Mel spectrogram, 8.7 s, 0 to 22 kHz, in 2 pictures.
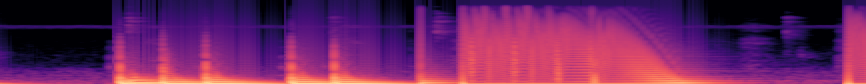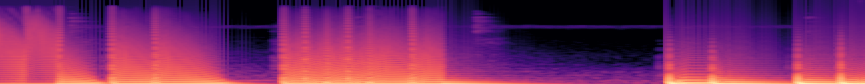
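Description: A distorted 808 bass line played on its own: a run of deep notes with a gritty, buzzing upper edge, two of the longer ones sliding down in pitch, with short silences between phrases. It runs through the TrapDrive distortion plugin while its distortion type is being switched.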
